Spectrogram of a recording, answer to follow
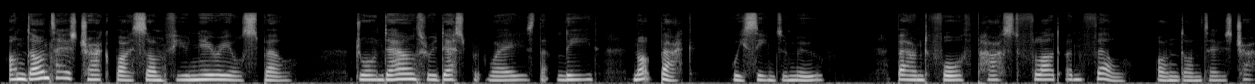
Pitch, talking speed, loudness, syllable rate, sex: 210 Hz, 140 wpm, -19 LUFS, 3.5 syllables/s, female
